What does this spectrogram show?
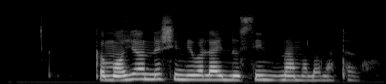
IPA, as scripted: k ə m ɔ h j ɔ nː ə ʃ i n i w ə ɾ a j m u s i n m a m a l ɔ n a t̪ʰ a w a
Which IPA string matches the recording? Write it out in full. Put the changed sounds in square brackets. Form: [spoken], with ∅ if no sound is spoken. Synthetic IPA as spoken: k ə m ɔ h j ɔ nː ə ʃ i n i w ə [l] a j [n] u s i n m a m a l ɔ [m] a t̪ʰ a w a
